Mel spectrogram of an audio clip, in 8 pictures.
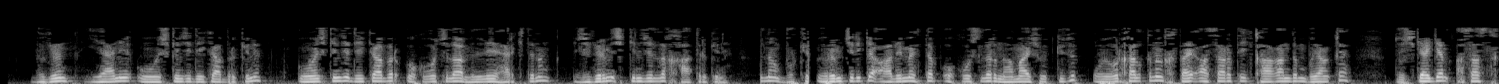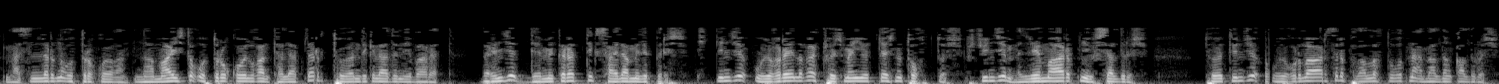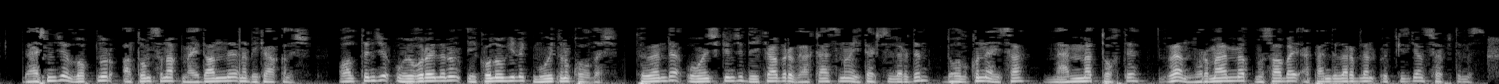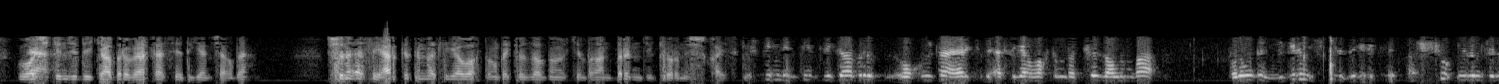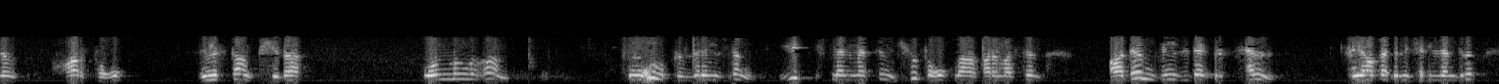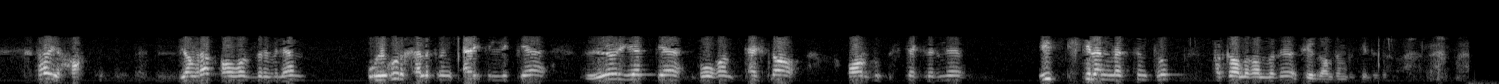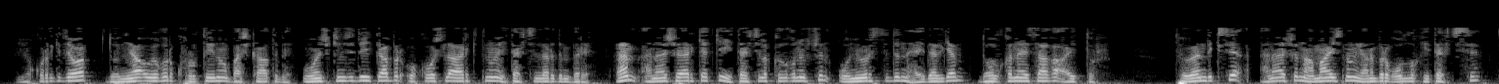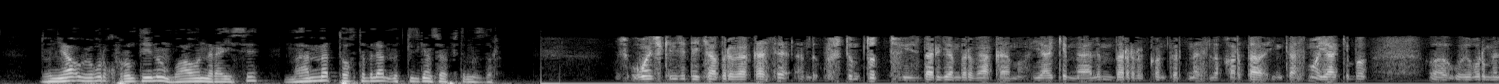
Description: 12 - دېكابىر ئوقۇغۇچىلار ھەرىكىتى ھەققىدە سۆھبەت – ئۇيغۇر مىللى ھەركىتى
